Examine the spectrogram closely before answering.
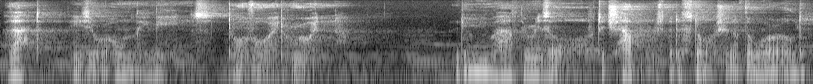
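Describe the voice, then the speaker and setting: A man acts out an old, otherworldly prison master with courteous, ominous formality. His low, gravelly voice slips toward a whisper in this ASMR roleplay, with long hall reverb around it and music behind. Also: dark tone. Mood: courteous, mysterious. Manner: formal, deliberate, ominous, often near whispering.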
